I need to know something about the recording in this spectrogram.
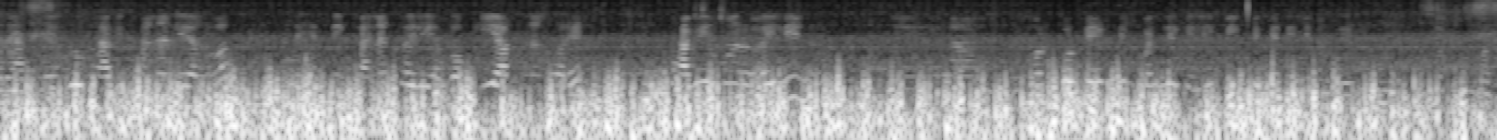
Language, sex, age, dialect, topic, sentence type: Bhojpuri, female, <18, Northern, agriculture, statement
